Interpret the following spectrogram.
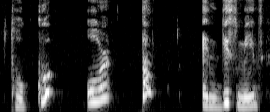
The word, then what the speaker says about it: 特: We pronounce toku or to, and this means special.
